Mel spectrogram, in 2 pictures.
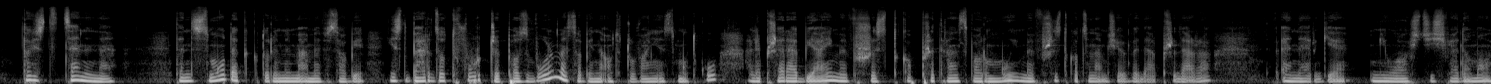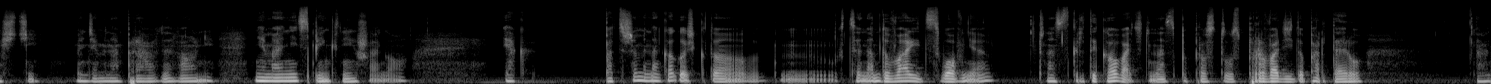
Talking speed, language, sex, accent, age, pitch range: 115 wpm, Polish, female, native, 30-49, 135-170 Hz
